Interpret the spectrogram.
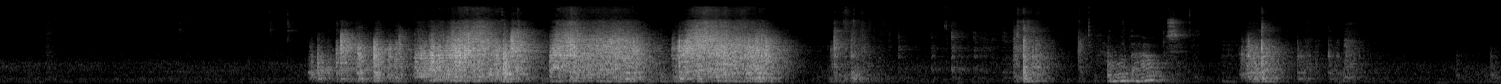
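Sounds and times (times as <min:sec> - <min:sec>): stones scraping on tabletop: 0:03.1 - 0:08.8.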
